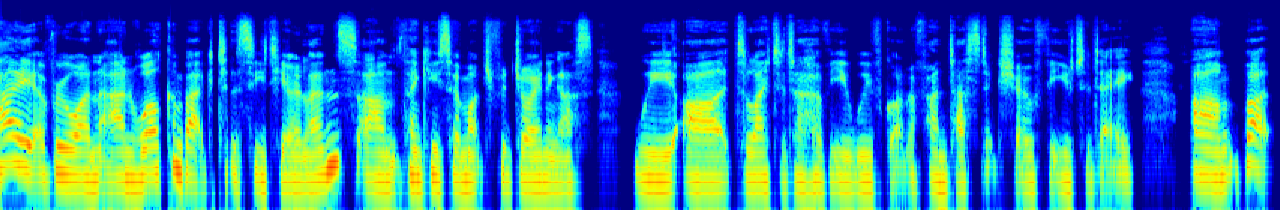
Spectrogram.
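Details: Adult woman speaking; normal voice.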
